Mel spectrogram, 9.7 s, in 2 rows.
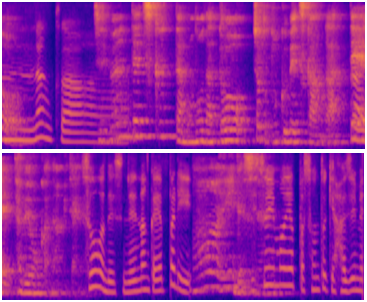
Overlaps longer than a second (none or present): none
